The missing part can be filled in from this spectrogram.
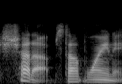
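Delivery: ordinary delivery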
